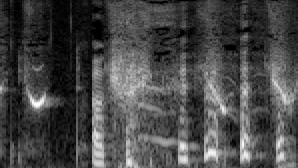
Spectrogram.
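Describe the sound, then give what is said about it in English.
Someone mimics a bird with their lips, starting with a short whistled note and then a quick run of squeaky, chirp-like bursts with a thin whistling tone running underneath. “I was just going to chirp.”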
